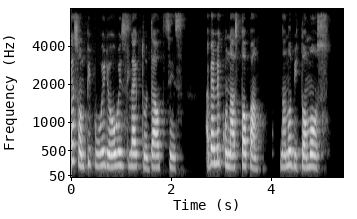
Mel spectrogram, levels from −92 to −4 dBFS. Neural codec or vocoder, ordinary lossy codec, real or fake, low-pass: none; none; real; 7.2 kHz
